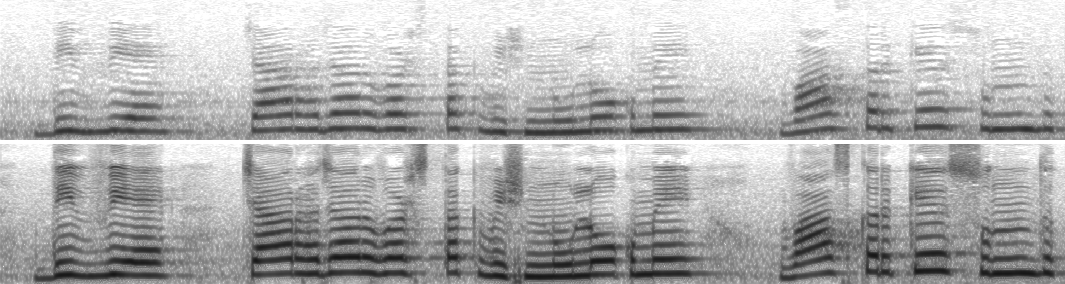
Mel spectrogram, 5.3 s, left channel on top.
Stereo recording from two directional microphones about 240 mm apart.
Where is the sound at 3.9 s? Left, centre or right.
Right.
